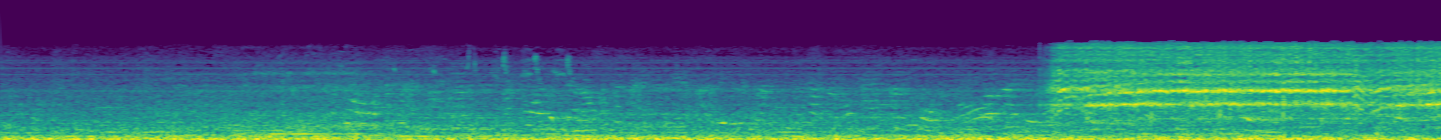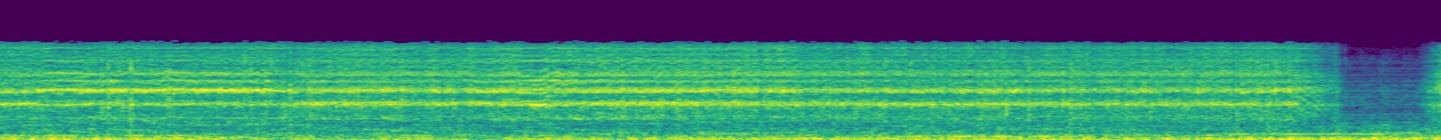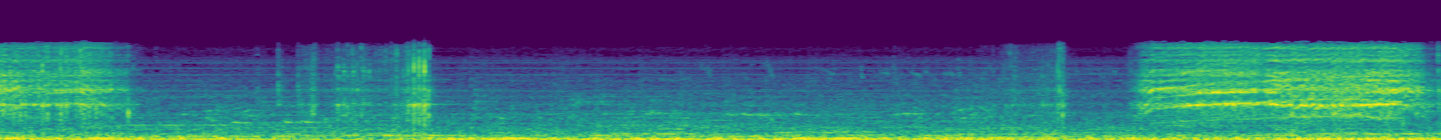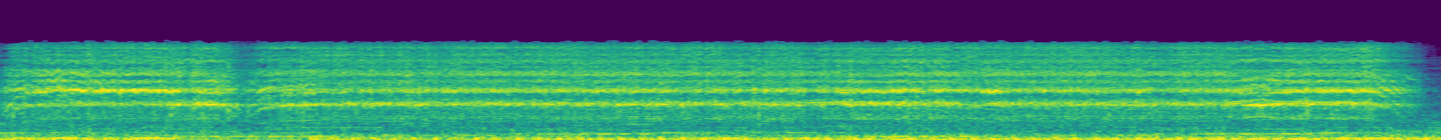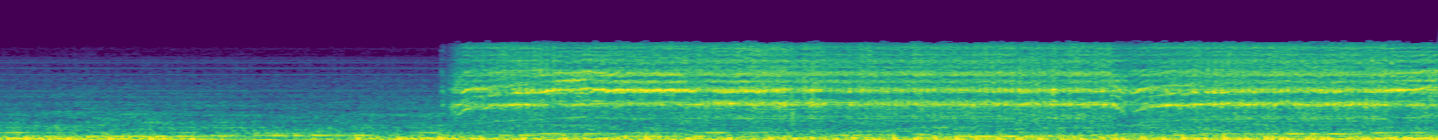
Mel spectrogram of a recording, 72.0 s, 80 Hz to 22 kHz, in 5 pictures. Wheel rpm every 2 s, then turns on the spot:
0, 0, 0, 0, 0, 110, 160, 150, 160, 160, 160, 160, 160, 130, 60, 10, 10, 0, 0, 0, 120, 120, 150, 150, 160, 160, 160, 160, 90, 0, 0, 120, 160, 160, 150, 160.
32-34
